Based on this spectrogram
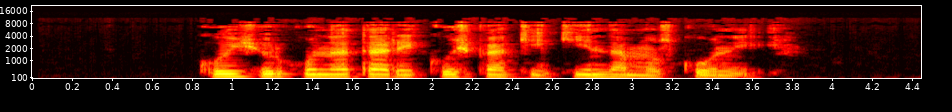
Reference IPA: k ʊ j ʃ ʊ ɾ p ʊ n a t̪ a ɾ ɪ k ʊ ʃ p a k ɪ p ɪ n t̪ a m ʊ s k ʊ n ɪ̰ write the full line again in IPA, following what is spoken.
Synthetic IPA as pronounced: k ʊ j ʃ ʊ ɾ k ʊ n a t̪ a ɾ ɪ k ʊ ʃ p a k ɪ k ɪ n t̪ a m ʊ s k ʊ n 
